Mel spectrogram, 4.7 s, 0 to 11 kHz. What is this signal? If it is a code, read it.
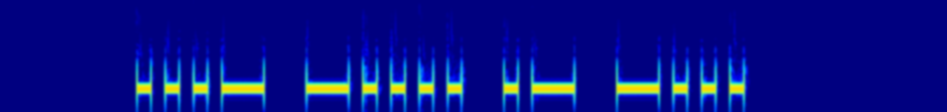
Morse code, heard as a keyed tone, about 17 wpm, 700 Hz. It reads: V6AB
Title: All Cut Numbers - 4-Digit 17wpm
